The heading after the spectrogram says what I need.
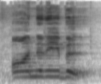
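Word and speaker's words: honour: ऑनरेबल, ओ की आवाज आई.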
